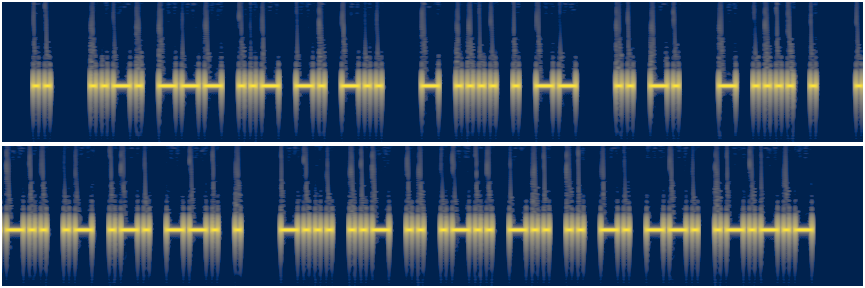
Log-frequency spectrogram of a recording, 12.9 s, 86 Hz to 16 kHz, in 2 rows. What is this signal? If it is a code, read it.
Morse code, heard as a keyed tone, about 28 wpm, 700 Hz. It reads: I FOUND THEM IN THE LARGE BUILDING.
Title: Sentences from Top 1000 Words - Review Part 5 - 28wpm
